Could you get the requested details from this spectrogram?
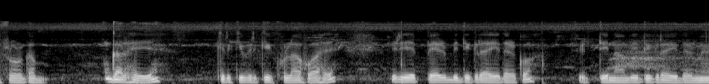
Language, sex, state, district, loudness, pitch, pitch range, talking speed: Hindi, male, Arunachal Pradesh, Longding, -16 LUFS, 100 Hz, 95-105 Hz, 195 wpm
